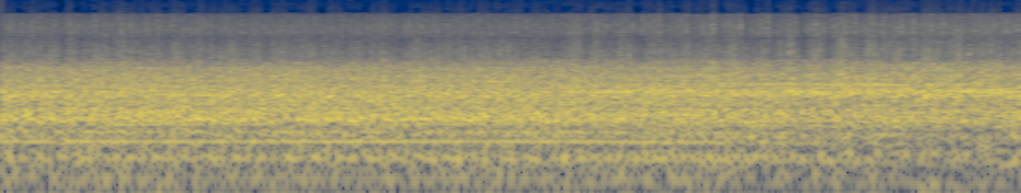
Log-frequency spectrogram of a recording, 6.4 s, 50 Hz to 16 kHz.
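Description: New Holland 3630 tractor's diesel engine running steadily under heavy load, hauling a loaded grain trailer hard enough that the tractor's front wheels lift off the ground.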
